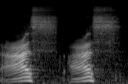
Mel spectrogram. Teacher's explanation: Makhraj dia dekat wasatul halq. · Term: ain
